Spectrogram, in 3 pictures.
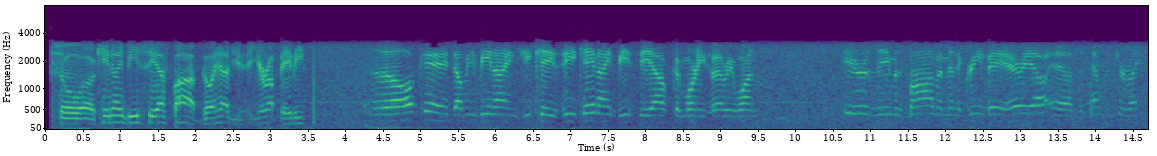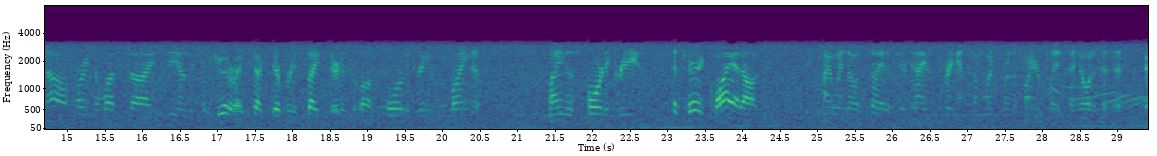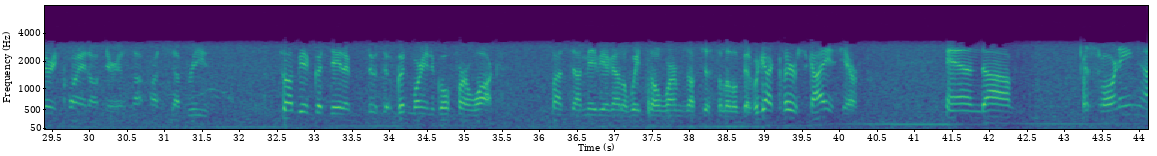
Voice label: Heathkit HW-101 EV-619 Mic; Greenleaf, Wi.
